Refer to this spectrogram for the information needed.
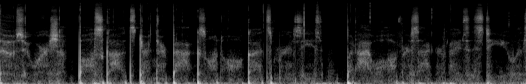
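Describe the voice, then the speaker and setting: A whispering voice comes through noticeable background noise. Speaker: ASMR creator. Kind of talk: whispered scripture reading. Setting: close-mic studio recording.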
